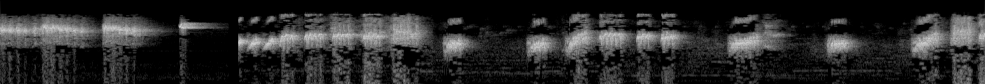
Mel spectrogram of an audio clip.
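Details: Cucak cungkok, a bird kept as a vocal tutor for competition songbirds and said to have a loud, dense voice, opens with a steady high buzzing, then gives quick grouped bursts of strident chattering notes in clustered phrases.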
